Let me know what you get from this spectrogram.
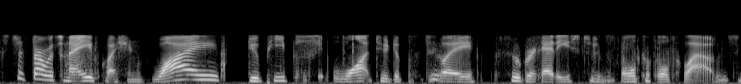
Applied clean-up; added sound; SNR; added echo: neural diffusion model UNIVERSE++.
